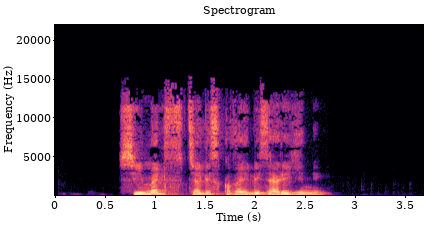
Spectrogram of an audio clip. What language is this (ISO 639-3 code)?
kab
